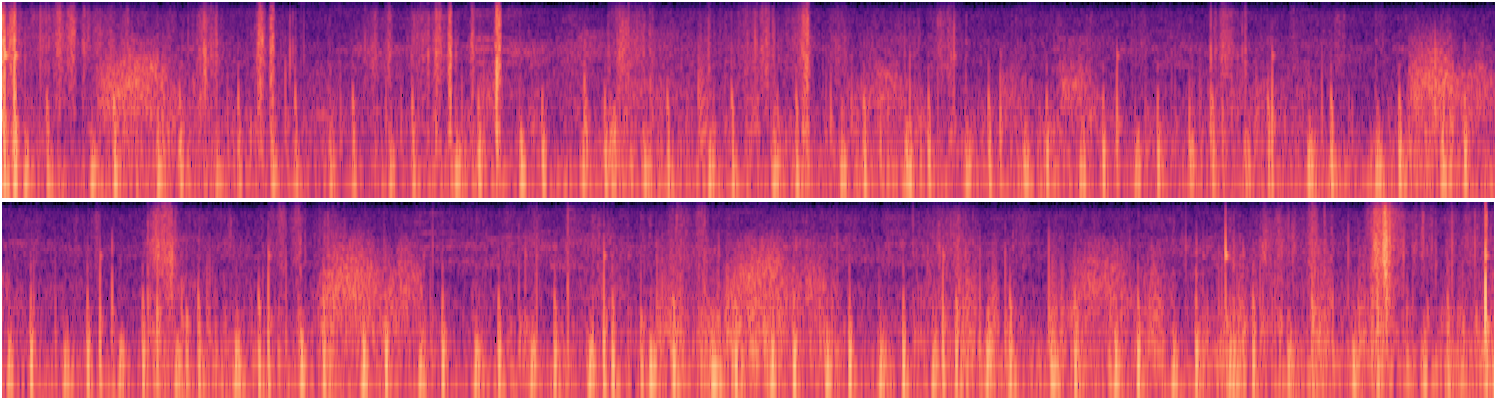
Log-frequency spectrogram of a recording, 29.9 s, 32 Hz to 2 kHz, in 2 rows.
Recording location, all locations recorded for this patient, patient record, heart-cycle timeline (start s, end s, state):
aortic valve (AV)
aortic valve (AV)+pulmonary valve (PV)+tricuspid valve (TV)+mitral valve (MV)
#Age: Child
#Sex: Male
#Height: 125.0 cm
#Weight: 25.4 kg
#Pregnancy status: False
#Murmur: Absent
#Murmur locations: nan
#Most audible location: nan
#Systolic murmur timing: nan
#Systolic murmur shape: nan
#Systolic murmur grading: nan
#Systolic murmur pitch: nan
#Systolic murmur quality: nan
#Diastolic murmur timing: nan
#Diastolic murmur shape: nan
#Diastolic murmur grading: nan
#Diastolic murmur pitch: nan
#Diastolic murmur quality: nan
#Outcome: Abnormal
#Campaign: 2014 screening campaign
0.00	1.66	unannotated
1.66	1.78	systole
1.78	1.86	S2
1.86	2.12	diastole
2.12	2.22	S1
2.22	2.32	systole
2.32	2.42	S2
2.42	2.68	diastole
2.68	2.78	S1
2.78	2.92	systole
2.92	3.00	S2
3.00	3.28	diastole
3.28	3.36	S1
3.36	3.50	systole
3.50	3.56	S2
3.56	3.86	diastole
3.86	3.96	S1
3.96	4.10	systole
4.10	4.18	S2
4.18	4.46	diastole
4.46	4.64	S1
4.64	4.74	systole
4.74	4.86	S2
4.86	5.16	diastole
5.16	5.26	S1
5.26	5.38	systole
5.38	5.48	S2
5.48	5.78	diastole
5.78	5.88	S1
5.88	6.02	systole
6.02	6.16	S2
6.16	6.40	diastole
6.40	6.52	S1
6.52	6.64	systole
6.64	6.74	S2
6.74	7.04	diastole
7.04	7.18	S1
7.18	7.28	systole
7.28	7.38	S2
7.38	7.70	diastole
7.70	7.82	S1
7.82	7.94	systole
7.94	8.10	S2
8.10	8.38	diastole
8.38	8.50	S1
8.50	8.60	systole
8.60	8.72	S2
8.72	9.02	diastole
9.02	9.14	S1
9.14	9.24	systole
9.24	9.34	S2
9.34	9.64	diastole
9.64	9.74	S1
9.74	9.84	systole
9.84	9.94	S2
9.94	10.20	diastole
10.20	10.32	S1
10.32	10.40	systole
10.40	10.52	S2
10.52	10.76	diastole
10.76	10.88	S1
10.88	10.96	systole
10.96	11.08	S2
11.08	11.34	diastole
11.34	11.44	S1
11.44	11.54	systole
11.54	11.62	S2
11.62	11.88	diastole
11.88	11.96	S1
11.96	12.08	systole
12.08	12.18	S2
12.18	12.44	diastole
12.44	12.54	S1
12.54	12.64	systole
12.64	12.74	S2
12.74	13.04	diastole
13.04	13.16	S1
13.16	13.26	systole
13.26	13.40	S2
13.40	13.72	diastole
13.72	13.84	S1
13.84	13.94	systole
13.94	14.08	S2
14.08	14.32	diastole
14.32	14.50	S1
14.50	14.60	systole
14.60	14.70	S2
14.70	14.96	diastole
14.96	15.08	S1
15.08	15.20	systole
15.20	15.30	S2
15.30	15.54	diastole
15.54	15.64	S1
15.64	15.74	systole
15.74	15.86	S2
15.86	16.08	diastole
16.08	16.20	S1
16.20	16.32	systole
16.32	16.40	S2
16.40	16.66	diastole
16.66	16.78	S1
16.78	16.88	systole
16.88	17.00	S2
17.00	17.24	diastole
17.24	17.38	S1
17.38	17.46	systole
17.46	17.56	S2
17.56	17.86	diastole
17.86	18.00	S1
18.00	18.12	systole
18.12	18.26	S2
18.26	18.50	diastole
18.50	18.66	S1
18.66	18.72	systole
18.72	18.84	S2
18.84	19.08	diastole
19.08	19.20	S1
19.20	19.28	systole
19.28	19.40	S2
19.40	19.64	diastole
19.64	19.78	S1
19.78	19.88	systole
19.88	19.98	S2
19.98	20.20	diastole
20.20	20.32	S1
20.32	20.44	systole
20.44	20.54	S2
20.54	20.78	diastole
20.78	20.92	S1
20.92	21.00	systole
21.00	21.12	S2
21.12	21.38	diastole
21.38	21.52	S1
21.52	21.62	systole
21.62	21.76	S2
21.76	22.00	diastole
22.00	22.18	S1
22.18	22.24	systole
22.24	22.38	S2
22.38	22.60	diastole
22.60	22.74	S1
22.74	22.78	systole
22.78	22.92	S2
22.92	23.14	diastole
23.14	23.28	S1
23.28	23.36	systole
23.36	23.48	S2
23.48	23.70	diastole
23.70	23.82	S1
23.82	23.90	systole
23.90	24.00	S2
24.00	24.22	diastole
24.22	24.34	S1
24.34	24.44	systole
24.44	24.54	S2
24.54	24.76	diastole
24.76	24.90	S1
24.90	24.98	systole
24.98	25.12	S2
25.12	25.40	diastole
25.40	25.56	S1
25.56	25.64	systole
25.64	25.78	S2
25.78	26.00	diastole
26.00	26.14	S1
26.14	26.26	systole
26.26	26.40	S2
26.40	26.62	diastole
26.62	26.74	S1
26.74	26.82	systole
26.82	26.96	S2
26.96	27.18	diastole
27.18	27.36	S1
27.36	27.42	systole
27.42	27.52	S2
27.52	27.76	diastole
27.76	27.90	S1
27.90	28.00	systole
28.00	28.14	S2
28.14	29.86	unannotated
